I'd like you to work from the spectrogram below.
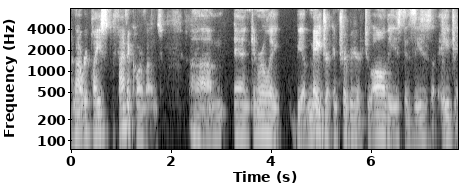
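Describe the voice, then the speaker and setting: A dark, mellow tone, somewhat breathy, with ordinary pitch variation. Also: man, medium pitch for a man, moderate pace. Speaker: physician. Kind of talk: lecture. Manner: halting.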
